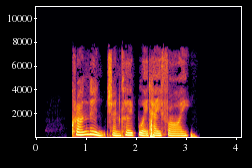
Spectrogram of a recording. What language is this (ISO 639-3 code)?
tha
